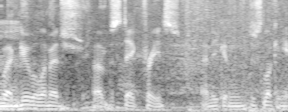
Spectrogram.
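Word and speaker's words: frites: Google image of steak frees and you can just looking at it, you'll make your mouth water. It's fre is spelled f r i t e s.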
